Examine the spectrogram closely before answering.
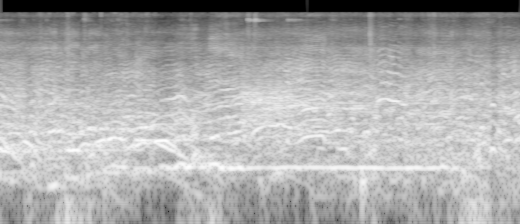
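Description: A crowd of men and women talk and call out excitedly close by.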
